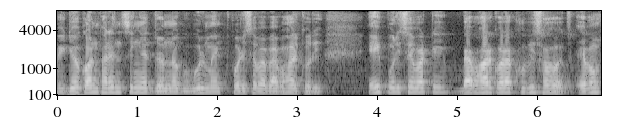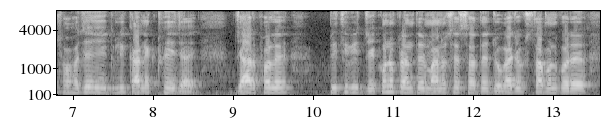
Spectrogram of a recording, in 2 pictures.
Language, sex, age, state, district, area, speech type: Bengali, male, 60+, West Bengal, Purulia, rural, spontaneous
